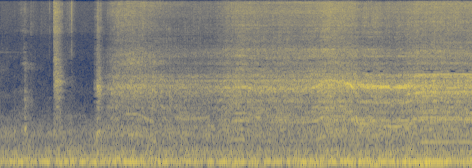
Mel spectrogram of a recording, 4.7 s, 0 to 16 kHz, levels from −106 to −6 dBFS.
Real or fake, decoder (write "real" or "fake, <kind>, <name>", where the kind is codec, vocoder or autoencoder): real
